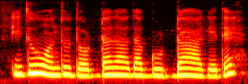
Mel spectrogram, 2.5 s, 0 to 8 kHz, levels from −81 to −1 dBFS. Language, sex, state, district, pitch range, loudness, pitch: Kannada, female, Karnataka, Bangalore, 205-245 Hz, -13 LUFS, 215 Hz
